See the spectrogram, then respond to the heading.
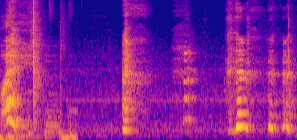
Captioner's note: laughing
